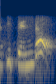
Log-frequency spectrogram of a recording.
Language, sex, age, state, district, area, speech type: Bengali, female, 18-30, West Bengal, Darjeeling, urban, conversation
